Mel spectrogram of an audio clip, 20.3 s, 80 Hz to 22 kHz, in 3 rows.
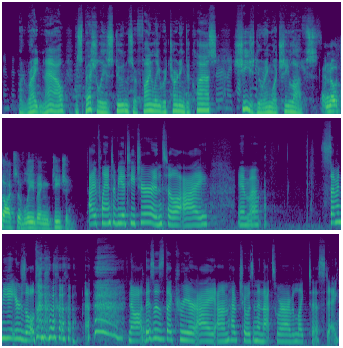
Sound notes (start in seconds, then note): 14.2 laughter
